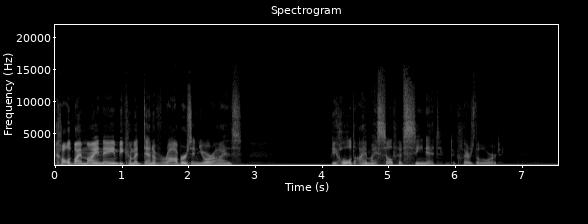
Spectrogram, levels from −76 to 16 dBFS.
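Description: Mains hum runs under the speech for the entire clip: a steady 50 Hz tone, with some low harmonics, sitting roughly 20 dB below the signal, from power-line interference leaking in through a ground loop or nearby transformer. A spectrogram shows an unbroken horizontal line at 50 Hz.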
